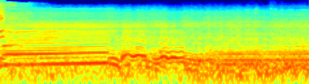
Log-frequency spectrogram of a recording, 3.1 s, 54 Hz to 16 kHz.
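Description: Kawasaki Z900 motorcycle engine pulling hard at about a third throttle, a loud steady drone whose pitch climbs and then wavers as the bike accelerates through a gear change, close and continuous for the whole stretch.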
